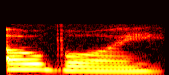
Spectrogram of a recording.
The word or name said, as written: hautboy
